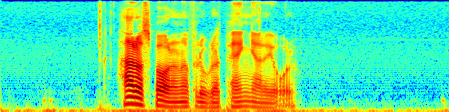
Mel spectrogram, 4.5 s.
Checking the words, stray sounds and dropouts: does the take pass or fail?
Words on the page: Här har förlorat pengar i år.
fail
